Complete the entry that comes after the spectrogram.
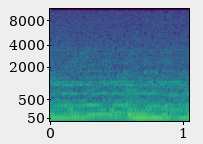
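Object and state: Nothing is struck.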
